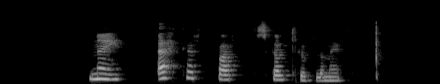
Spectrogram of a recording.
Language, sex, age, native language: Icelandic, female, 30-39, German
